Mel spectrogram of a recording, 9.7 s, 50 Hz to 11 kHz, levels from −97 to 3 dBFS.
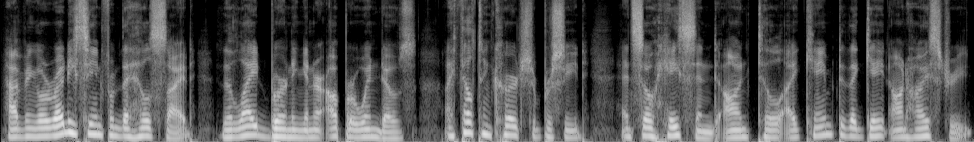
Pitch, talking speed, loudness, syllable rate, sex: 140 Hz, 190 wpm, -19 LUFS, 5.2 syllables/s, male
